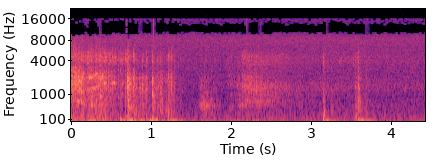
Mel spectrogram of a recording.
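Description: Light knocks and clicks of glass lab apparatus being handled as a pressure-gauge thermometer bulb is moved between cold-bath beakers, with brief hissy rustles and two sharp clicks near the end.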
